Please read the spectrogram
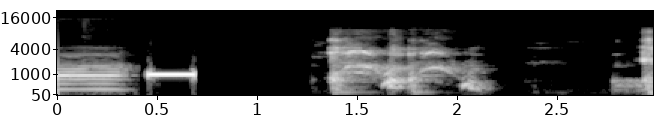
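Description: A short electronic beep, then a woman's raspy bout of coughing with a few throaty hacks, followed by silence and another brief cough-like burst at the end.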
